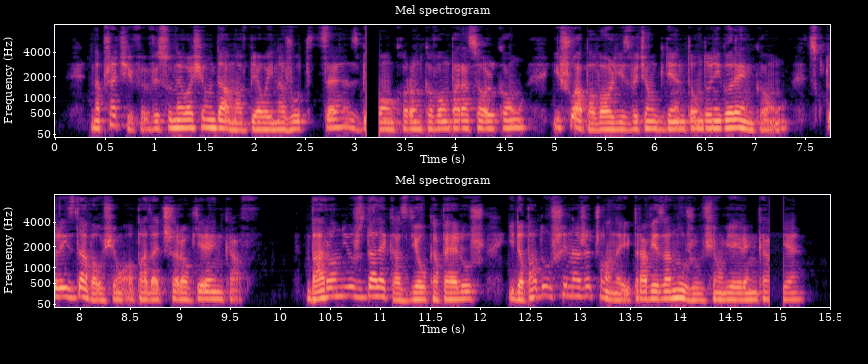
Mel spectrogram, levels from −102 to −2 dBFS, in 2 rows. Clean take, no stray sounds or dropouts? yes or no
no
